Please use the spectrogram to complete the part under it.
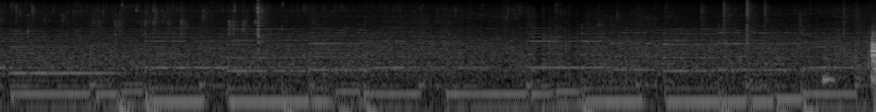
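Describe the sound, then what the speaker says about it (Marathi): Mustard seeds and cumin sizzle in hot oil for a tempering, a soft continuous fizz with faint crackles over a low steady hum. "मोहरी टाकली, थोडंसं जिरं टाकलं"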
